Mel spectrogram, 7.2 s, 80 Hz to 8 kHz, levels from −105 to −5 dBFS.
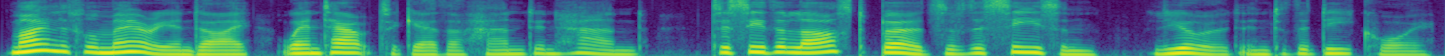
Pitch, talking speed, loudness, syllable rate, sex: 185 Hz, 190 wpm, -18 LUFS, 4.8 syllables/s, female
